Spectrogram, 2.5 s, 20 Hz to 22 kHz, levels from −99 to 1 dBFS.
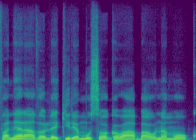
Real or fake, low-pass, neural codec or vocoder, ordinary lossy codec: fake; none; codec, 44.1 kHz, 7.8 kbps, DAC; none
